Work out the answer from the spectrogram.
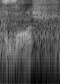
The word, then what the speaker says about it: gouache: Gouache? Gouache. Yes, very Can good. you pronounce it?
